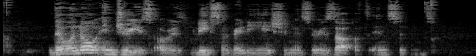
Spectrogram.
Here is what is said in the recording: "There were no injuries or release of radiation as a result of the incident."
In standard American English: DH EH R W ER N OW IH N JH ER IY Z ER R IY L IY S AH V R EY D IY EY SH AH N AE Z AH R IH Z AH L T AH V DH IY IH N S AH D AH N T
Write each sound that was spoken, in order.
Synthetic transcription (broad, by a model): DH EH W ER N OW IH N JH ER IY Z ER R IY L IY S AH V R EY D IY EY SH AH N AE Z AH R IH Z AH L T AH V DH IY IH N S AH D AH N T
